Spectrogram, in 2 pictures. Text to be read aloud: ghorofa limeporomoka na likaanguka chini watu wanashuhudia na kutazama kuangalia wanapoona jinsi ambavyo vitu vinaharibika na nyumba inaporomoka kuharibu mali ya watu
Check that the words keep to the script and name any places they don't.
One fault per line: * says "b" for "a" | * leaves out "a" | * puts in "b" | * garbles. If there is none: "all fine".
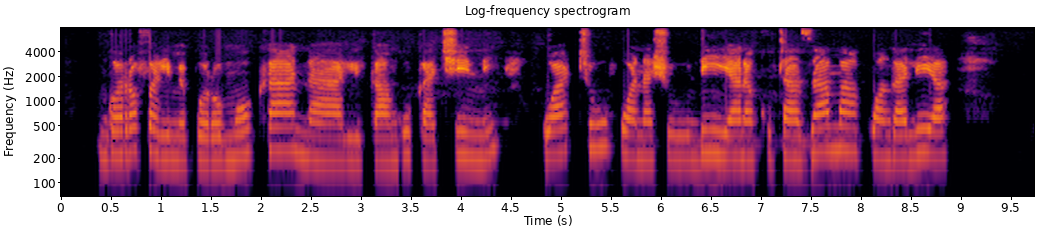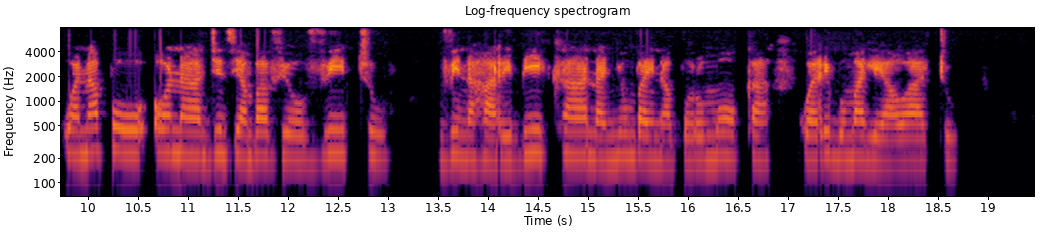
all fine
